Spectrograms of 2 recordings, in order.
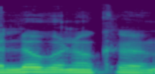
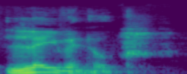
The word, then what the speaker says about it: Leeuwenhoek: And in the 80s, you rediscovered the power of the Leeuwenhoek microscope. I hope I pronounced his name right. – No, you didn't pronounce it right. It's Leeuwenhoek.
